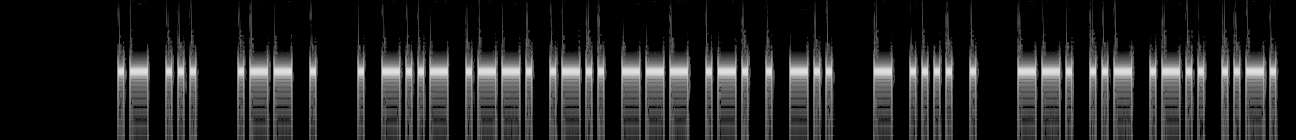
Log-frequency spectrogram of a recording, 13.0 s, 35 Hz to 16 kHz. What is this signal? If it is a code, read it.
Morse code, heard as a keyed tone, about 20 wpm, 700 Hz. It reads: AS WE EXPLORED THE GULF
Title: Pangram Challenge v2 - 20wpm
